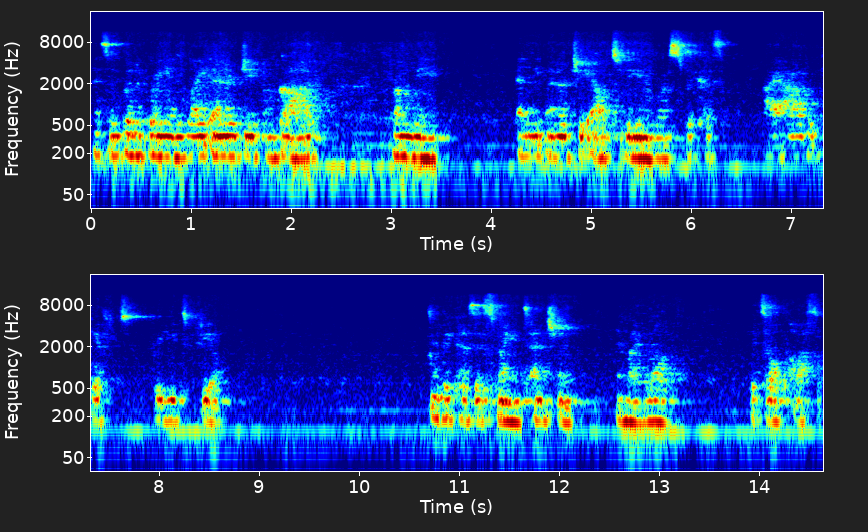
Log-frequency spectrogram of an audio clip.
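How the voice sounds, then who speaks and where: With an American accent, a woman uses a calm, soothing tone in a fairly low, dark, mellow voice, her intonation fairly even and her pauses long and frequent. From New York, USA. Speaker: healer and workshop facilitator. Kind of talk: guided meditation and breathwork. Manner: calm, soothing, slow.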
